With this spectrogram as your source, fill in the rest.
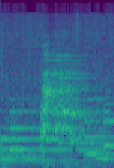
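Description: Steady rain falls on a surface in a coffee commercial, a continuous hiss with scattered drop detail, heard alone with no talking over it.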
